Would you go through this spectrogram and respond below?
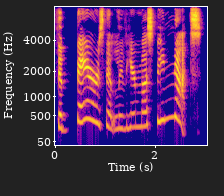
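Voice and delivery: put-on high, loud exasperated girl voice; high groaning girl; exhausted groan. A narrator's reading. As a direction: groan it out like a worn-out little girl. Goldilocks voiced in story.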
